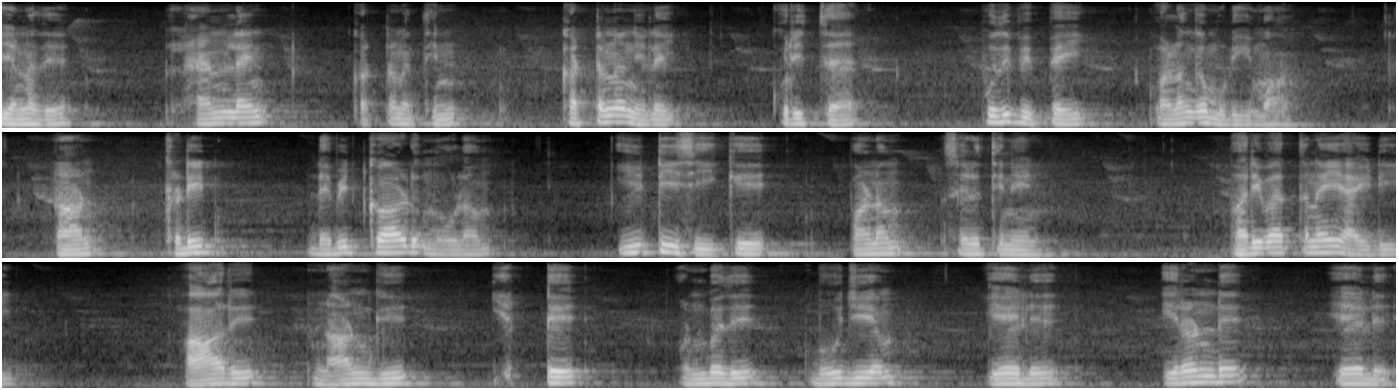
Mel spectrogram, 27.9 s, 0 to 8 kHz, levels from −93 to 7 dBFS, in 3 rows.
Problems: background sounds at intervals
